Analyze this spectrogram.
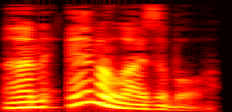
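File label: "unanalyzable", British English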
